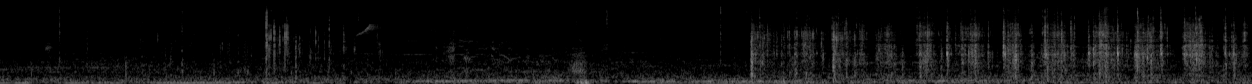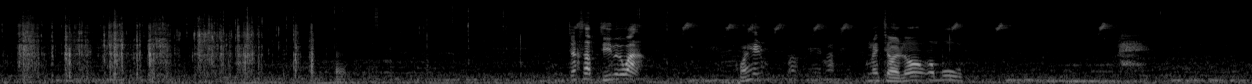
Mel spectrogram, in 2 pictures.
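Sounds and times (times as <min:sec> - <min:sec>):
snail shells clicking in tin pot: 0:07.2 - 0:17.4.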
